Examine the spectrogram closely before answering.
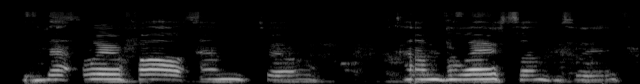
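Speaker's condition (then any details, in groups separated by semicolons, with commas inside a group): ALS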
